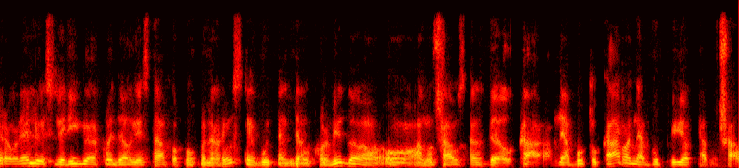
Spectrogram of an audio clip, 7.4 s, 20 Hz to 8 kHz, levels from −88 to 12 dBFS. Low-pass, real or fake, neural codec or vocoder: 7.2 kHz; fake; codec, 24 kHz, 3 kbps, HILCodec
